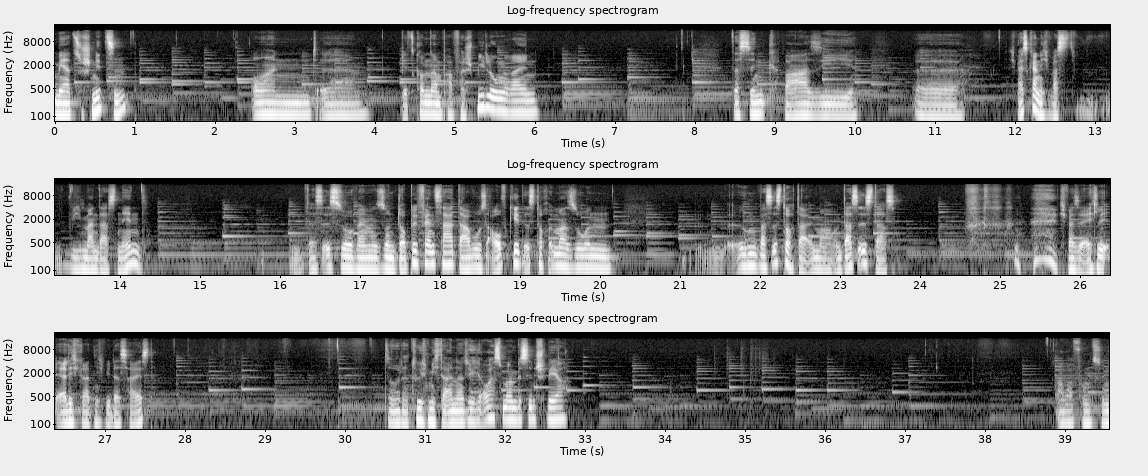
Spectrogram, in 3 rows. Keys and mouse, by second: 0.4 KP_1, 0.9 s, 3.8-5.2 drag, 4.6 ctrl+r, 6.4 ctrl+z, 6.8 ctrl+z, 7.3 ctrl+z, 8.4 ctrl+r, 9.8-11.2 drag, 11.2 ctrl+r, 11.6-13.2 middle drag, 14.0 z, 14.8 c, 18.1 ctrl+Tab, 19.0 a, 19.4 c, 22.8-24.4 right drag, 22.8 s, 27.0 click, 27.2 s, 28.1 middle click, 29.0 s, 34.2-35.8 drag, 35.8 middle click, 36.2 click, 37.1 ctrl+r, 39.4 click.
